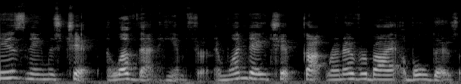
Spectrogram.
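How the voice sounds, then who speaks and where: A raspy, gruff put-on character voice delivered at a moderate pace. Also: woman, fairly high pitch for a woman. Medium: read story. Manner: barking, gruff.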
